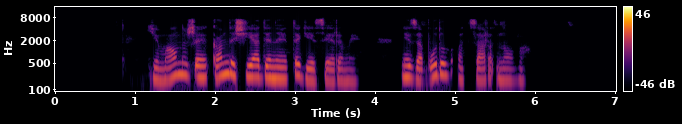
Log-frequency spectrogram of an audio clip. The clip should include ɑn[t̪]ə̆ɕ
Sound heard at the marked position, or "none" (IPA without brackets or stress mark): d̪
